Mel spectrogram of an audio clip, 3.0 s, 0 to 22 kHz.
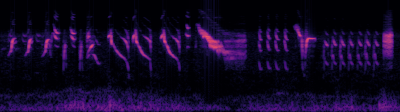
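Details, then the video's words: Song of an adult European goldfinch, called sharif locally, from 2019: quick liquid twitters and downslurred whistles, then a dry rattling trill of rapid repeated notes, over a soft low background rumble. "تغريد حسون كهل (شارف)"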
